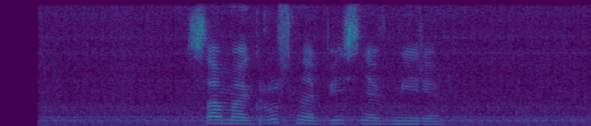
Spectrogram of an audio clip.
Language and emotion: Russian, neutral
